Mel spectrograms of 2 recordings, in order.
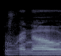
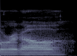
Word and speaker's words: Renault: Uh I think in the States you would all It's French. So it's Renault Renault.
